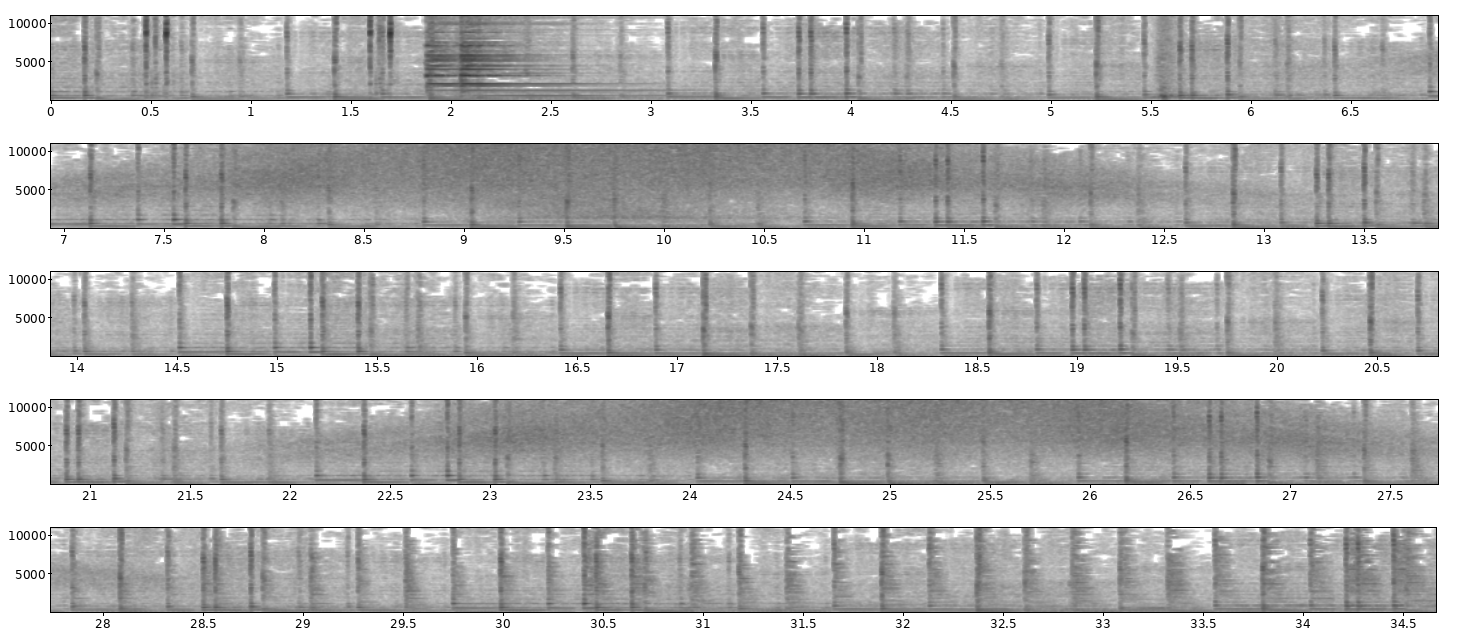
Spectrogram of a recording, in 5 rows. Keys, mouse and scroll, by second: 0.7 middle click, 0.7 typing, 2.2 click, 6.6 ,, 7.7 click, 8.1 scroll down 1, 8.5 middle click, 9.4 right click, 10.5 click, 12.8 ctrl+v, 13.3 space, 13.6 click, 14.5 typing, 14.9 click, 17.0 p, 17.6 click, 19.4 middle click, 20.1 scroll up 1, 20.9 middle click, 22.3 click, 24.6 ctrl+z, 25.4 click, 26.2 ctrl+z, 27.0 click, 28.9 middle click, 29.6 click, 31.1 click, 33.3 shift+click, 34.5 shift+right click.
